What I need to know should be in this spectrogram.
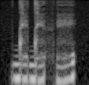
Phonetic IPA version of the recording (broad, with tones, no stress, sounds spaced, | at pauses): d e̤˧ d e̤˨˦ θ ɾ e̤˨˦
